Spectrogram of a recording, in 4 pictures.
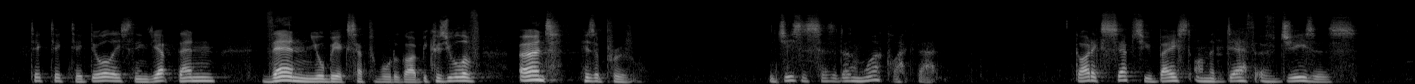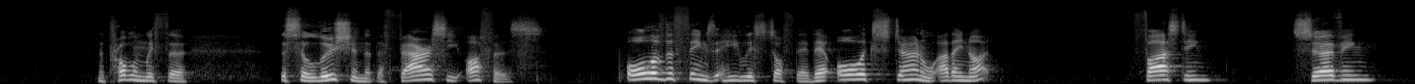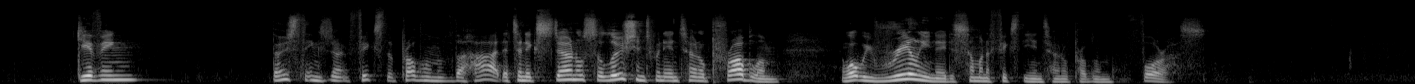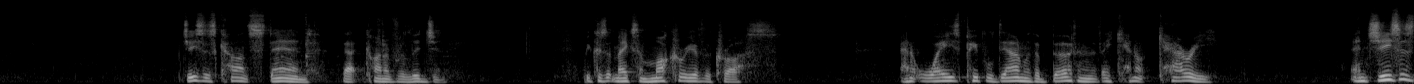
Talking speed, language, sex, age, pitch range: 135 wpm, English, male, 30-49, 145-200 Hz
